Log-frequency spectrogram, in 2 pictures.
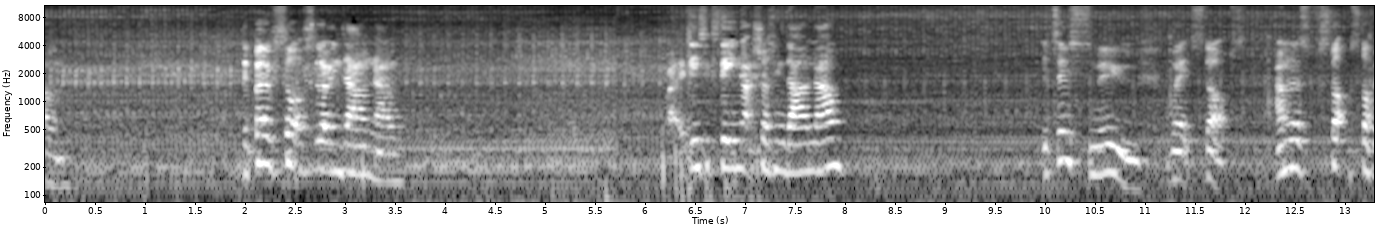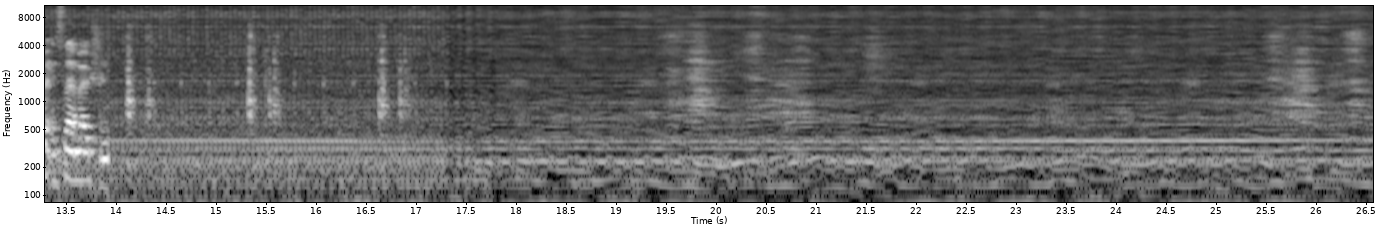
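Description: A small model steam engine runs.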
